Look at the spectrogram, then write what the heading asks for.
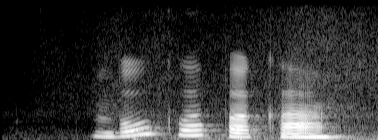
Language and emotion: Russian, neutral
